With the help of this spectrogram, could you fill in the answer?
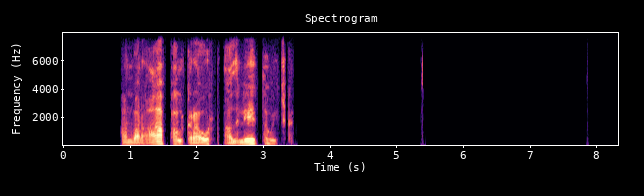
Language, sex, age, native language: Icelandic, male, 40-49, Icelandic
